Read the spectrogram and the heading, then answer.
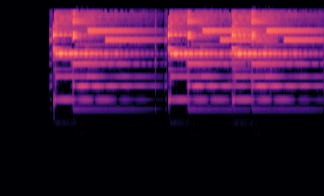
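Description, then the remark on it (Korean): Two bright, bell-like chime alerts ring out in succession, each a quick cluster of tinkling tones that rings on briefly: a job-search app's job alert notification sounding twice on a phone, with no voices around it. “앱에서는 하루 종일 일자리 알람이 띵, 띵 울렸다.”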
